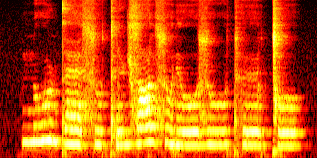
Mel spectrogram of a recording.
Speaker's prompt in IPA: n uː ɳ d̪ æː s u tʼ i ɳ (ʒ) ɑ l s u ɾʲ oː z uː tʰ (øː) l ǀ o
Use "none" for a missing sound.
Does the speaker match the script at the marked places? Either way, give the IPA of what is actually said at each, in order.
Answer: z, øː

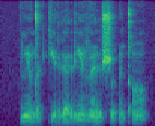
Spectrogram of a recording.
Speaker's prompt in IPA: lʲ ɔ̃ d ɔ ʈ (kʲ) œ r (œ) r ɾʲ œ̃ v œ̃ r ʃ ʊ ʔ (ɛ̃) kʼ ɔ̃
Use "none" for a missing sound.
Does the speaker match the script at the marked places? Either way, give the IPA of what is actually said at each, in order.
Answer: kʲ, œ, ə̃

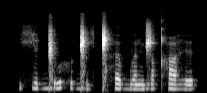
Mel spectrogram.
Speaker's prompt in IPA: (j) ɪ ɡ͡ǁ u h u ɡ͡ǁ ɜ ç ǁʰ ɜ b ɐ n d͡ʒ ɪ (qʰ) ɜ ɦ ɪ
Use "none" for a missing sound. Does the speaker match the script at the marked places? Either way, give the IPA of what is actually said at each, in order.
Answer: ç, qʰ

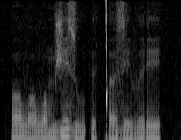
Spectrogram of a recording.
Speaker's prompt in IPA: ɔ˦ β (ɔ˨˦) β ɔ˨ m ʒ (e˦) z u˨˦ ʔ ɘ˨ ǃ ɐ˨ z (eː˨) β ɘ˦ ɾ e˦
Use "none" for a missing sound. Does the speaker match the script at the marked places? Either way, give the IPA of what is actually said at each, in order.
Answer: ɔ˨˦, e˦, e˨

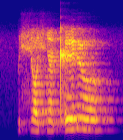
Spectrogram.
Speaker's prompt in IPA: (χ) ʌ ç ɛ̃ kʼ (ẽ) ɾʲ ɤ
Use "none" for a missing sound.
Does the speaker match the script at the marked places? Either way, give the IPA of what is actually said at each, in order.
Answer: ç, e

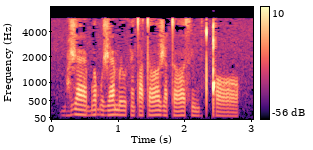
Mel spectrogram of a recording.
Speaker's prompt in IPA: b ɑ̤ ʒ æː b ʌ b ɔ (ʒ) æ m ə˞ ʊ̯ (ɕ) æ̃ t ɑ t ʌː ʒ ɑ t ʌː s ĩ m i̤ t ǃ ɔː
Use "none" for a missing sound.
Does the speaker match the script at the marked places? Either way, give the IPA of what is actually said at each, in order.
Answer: ʒ, θ

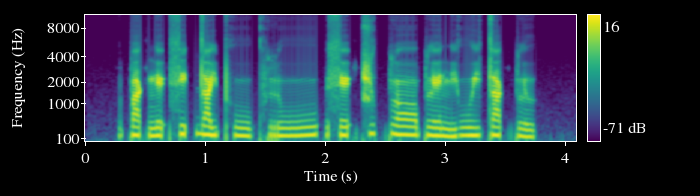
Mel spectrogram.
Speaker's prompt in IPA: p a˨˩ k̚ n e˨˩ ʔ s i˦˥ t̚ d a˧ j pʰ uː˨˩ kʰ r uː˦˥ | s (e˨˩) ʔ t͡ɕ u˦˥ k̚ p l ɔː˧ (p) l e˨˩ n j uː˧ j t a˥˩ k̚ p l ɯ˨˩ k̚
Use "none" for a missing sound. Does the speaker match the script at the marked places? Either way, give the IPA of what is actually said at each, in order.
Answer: e˨˩, p

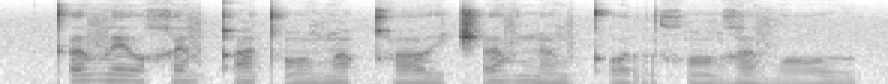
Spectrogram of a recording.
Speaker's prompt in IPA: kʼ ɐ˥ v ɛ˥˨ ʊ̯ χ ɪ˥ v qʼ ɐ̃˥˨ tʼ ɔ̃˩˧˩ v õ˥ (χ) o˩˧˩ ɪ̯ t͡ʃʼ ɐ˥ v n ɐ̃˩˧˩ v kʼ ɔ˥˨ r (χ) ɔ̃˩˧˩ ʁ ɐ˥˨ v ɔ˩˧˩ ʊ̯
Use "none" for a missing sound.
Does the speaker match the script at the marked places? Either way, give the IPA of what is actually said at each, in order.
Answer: qʰ, χ

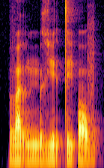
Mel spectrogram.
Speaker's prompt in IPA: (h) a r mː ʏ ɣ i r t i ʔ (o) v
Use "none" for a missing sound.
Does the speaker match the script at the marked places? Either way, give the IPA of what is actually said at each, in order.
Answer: β, ɔ

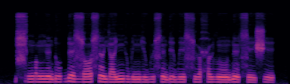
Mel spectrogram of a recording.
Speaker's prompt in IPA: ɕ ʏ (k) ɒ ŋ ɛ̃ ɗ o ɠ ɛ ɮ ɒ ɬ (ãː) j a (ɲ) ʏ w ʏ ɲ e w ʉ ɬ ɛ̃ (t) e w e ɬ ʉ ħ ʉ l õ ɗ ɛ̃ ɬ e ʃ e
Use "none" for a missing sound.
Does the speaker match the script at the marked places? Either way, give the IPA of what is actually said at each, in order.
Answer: ŋ, ã, ɲ, ɗ

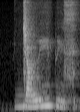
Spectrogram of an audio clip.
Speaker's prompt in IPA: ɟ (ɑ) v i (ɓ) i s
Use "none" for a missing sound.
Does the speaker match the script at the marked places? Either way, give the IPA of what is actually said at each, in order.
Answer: ɑ, p

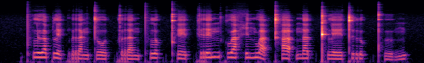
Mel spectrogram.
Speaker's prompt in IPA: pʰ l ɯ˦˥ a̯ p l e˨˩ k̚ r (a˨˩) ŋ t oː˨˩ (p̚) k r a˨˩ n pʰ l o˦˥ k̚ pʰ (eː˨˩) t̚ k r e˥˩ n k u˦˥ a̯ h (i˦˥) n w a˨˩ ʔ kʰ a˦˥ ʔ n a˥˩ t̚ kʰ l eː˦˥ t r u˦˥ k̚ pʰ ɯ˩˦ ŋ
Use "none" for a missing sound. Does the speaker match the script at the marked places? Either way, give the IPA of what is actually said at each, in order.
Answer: a˨˩, t̚, eː˨˩, i˦˥

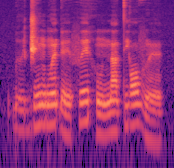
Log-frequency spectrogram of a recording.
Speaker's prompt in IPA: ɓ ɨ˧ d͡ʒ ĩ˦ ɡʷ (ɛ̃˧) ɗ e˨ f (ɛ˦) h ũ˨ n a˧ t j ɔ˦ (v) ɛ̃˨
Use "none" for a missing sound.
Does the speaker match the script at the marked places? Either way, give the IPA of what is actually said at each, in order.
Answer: ɛ̃˦, e˦, v

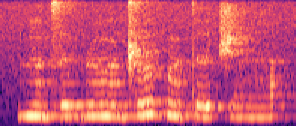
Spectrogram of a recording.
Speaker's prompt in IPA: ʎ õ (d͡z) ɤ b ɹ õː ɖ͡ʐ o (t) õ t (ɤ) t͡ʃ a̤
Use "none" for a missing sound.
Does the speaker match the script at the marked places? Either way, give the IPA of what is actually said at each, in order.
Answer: d͡z, p, ɤ

